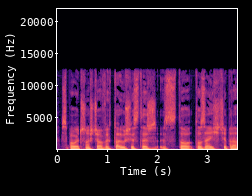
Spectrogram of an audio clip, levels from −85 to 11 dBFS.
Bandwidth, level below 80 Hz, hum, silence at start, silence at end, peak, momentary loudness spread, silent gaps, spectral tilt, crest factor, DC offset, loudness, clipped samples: 13 kHz; -30 dBFS; none; 0.1 s; 0 s; -2 dBFS; 3 LU; none; -4.5 dB/octave; 10 dB; under 0.1%; -13 LUFS; under 0.1%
